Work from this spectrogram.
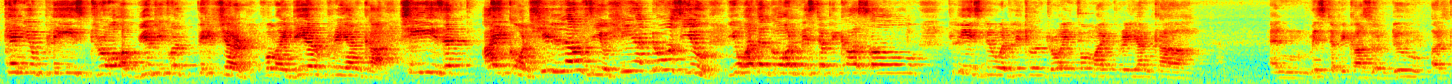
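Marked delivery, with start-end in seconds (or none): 0.0-11.9 high, gushing society lady pleading; mock-adoring woman begging a favour; gushing lady fan. Lady begging Picasso for a drawing, high gushing fangirl voice. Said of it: "she goes".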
